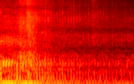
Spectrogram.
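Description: Small step-through motorbike passing close by, its engine hum loudest in the first half-second and then fading as it moves away.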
